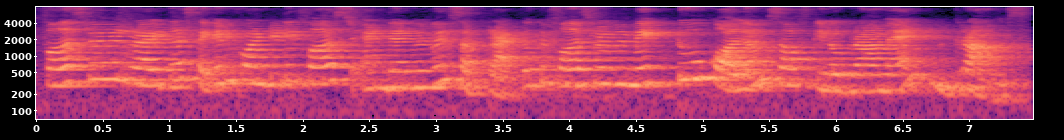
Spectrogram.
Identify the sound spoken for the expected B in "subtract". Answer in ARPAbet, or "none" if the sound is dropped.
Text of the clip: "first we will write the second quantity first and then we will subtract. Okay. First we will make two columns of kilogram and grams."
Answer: B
